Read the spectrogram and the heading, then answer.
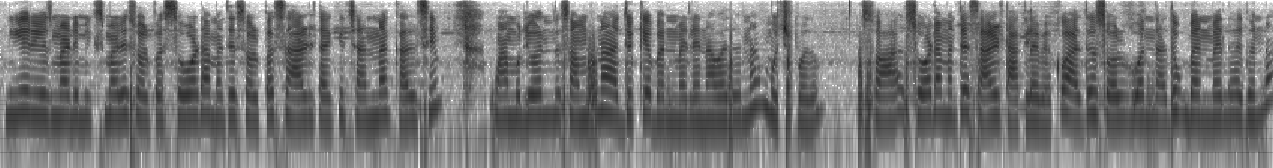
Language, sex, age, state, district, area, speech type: Kannada, female, 18-30, Karnataka, Chamarajanagar, urban, spontaneous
